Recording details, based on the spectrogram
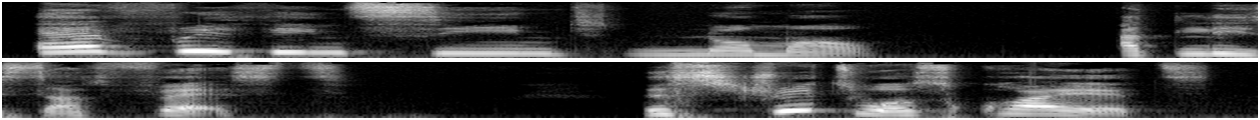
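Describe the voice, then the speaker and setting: A woman's voice: fairly high pitch, a little mellow, no echo. A woman narrating a scripted story in a dramatic, suspenseful and emotive way.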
